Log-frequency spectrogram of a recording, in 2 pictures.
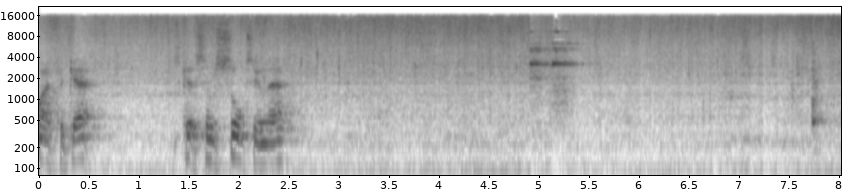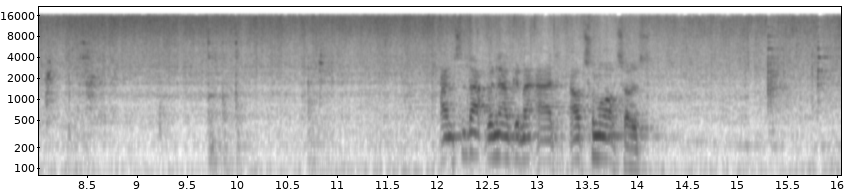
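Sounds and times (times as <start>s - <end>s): onions and spices frying: 0.0s - 16.0s
spoon scraping a pot: 7.5s - 11.0s.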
